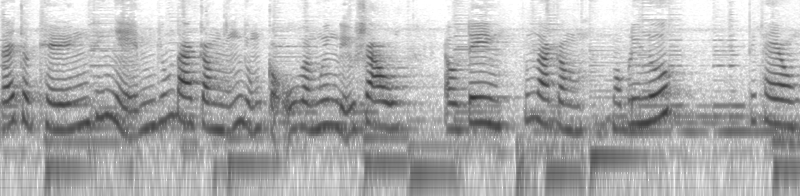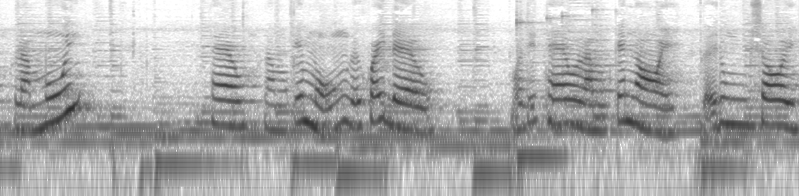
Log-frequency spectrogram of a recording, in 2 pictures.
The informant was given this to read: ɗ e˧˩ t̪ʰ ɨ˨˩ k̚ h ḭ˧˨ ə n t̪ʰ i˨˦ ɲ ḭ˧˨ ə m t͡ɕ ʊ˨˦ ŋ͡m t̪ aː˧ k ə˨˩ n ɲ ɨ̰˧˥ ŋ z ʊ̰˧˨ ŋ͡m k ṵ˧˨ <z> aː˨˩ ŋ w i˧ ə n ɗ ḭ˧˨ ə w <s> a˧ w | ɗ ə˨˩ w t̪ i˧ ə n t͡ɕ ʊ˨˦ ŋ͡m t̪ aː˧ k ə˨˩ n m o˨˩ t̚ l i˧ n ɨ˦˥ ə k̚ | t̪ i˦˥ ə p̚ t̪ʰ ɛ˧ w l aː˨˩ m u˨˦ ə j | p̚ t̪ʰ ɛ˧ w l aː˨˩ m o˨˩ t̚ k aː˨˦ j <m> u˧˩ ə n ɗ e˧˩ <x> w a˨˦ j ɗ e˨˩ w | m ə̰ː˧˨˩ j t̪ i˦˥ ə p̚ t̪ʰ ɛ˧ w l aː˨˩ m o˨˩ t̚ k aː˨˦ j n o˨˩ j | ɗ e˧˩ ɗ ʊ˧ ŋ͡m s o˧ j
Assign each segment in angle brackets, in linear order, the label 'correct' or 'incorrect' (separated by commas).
incorrect, correct, correct, correct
